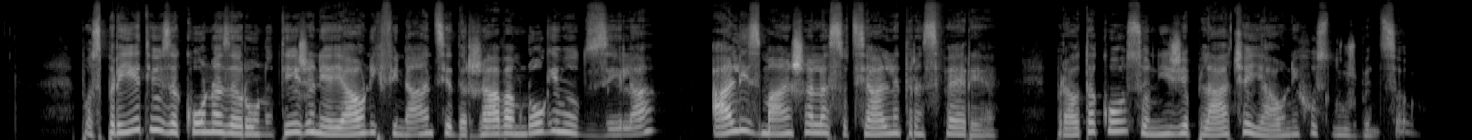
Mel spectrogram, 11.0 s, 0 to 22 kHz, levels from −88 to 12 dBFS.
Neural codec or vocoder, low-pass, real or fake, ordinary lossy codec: none; none; real; none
